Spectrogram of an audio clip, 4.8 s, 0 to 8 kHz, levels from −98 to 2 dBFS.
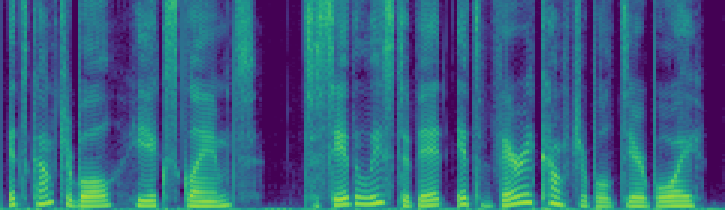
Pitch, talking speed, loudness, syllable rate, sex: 210 Hz, 185 wpm, -17 LUFS, 5.7 syllables/s, female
